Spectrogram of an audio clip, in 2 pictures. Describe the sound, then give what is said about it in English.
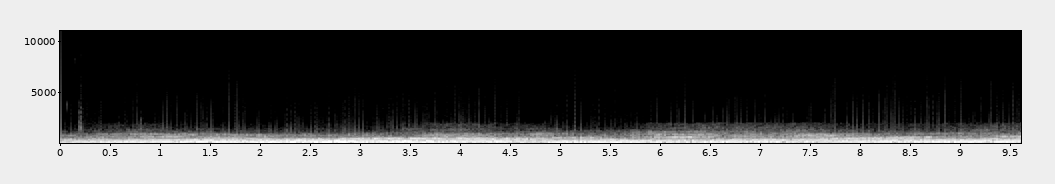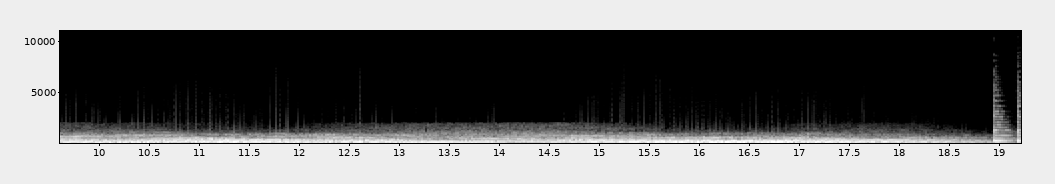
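NASA audio of sound in space, from a cluster's hot gas translated into a note: an eerie, deep droning hum with slowly wavering, overlapping tones swells steadily for about twenty seconds, loud and unbroken, with no voices present. “The audio that was released to the public has been described as creepy.”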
